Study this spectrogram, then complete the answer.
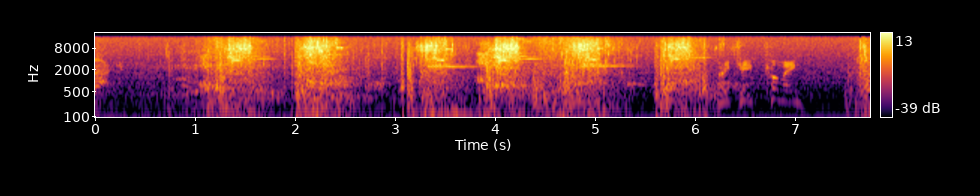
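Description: Blows land hard in a loud fight.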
